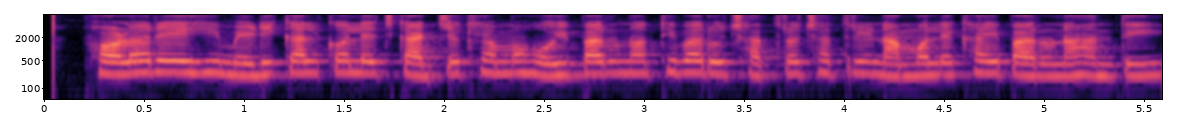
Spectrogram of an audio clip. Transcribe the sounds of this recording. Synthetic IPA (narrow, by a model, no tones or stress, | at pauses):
pʰɔɭɔɾeːɦimeɽikalkɔled͡ʒkaɾd͡ʒɔkʰiɔmɔɦojpaɾunɔt̪ʰibaɾut͡ʃʰat̪ɾɔt͡ʃʰat̪ɾinamɔlekʰajpaɾunaɦant̪i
